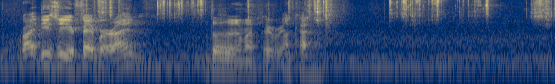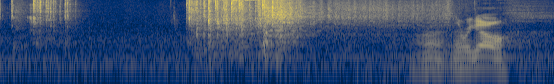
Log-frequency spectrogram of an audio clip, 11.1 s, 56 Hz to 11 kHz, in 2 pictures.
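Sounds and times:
coins clinking into slot: 0:01.6 - 0:02.1, 0:03.1 - 0:06.4, 0:07.4 - 0:09.6.

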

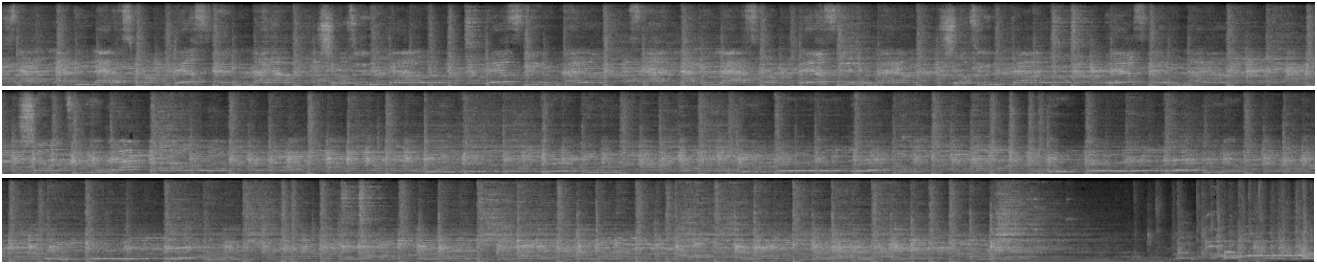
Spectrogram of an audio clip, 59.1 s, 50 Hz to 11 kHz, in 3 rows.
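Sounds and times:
person singing: 0:00.0 - 0:19.0, 0:19.6 - 0:24.6, 0:25.6 - 0:44.6, 0:45.3 - 0:47.6
steady drum beat: 0:00.0 - 0:56.6
electric guitars: 0:00.0 - 0:59.0.

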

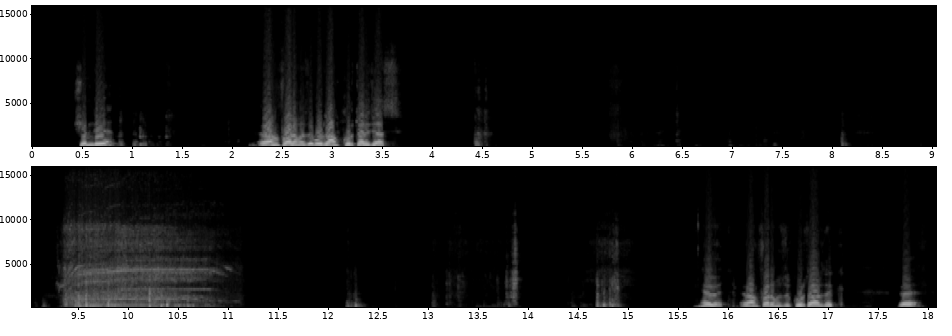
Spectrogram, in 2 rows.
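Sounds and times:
cordless drill running: 0:09.3 - 0:11.2.

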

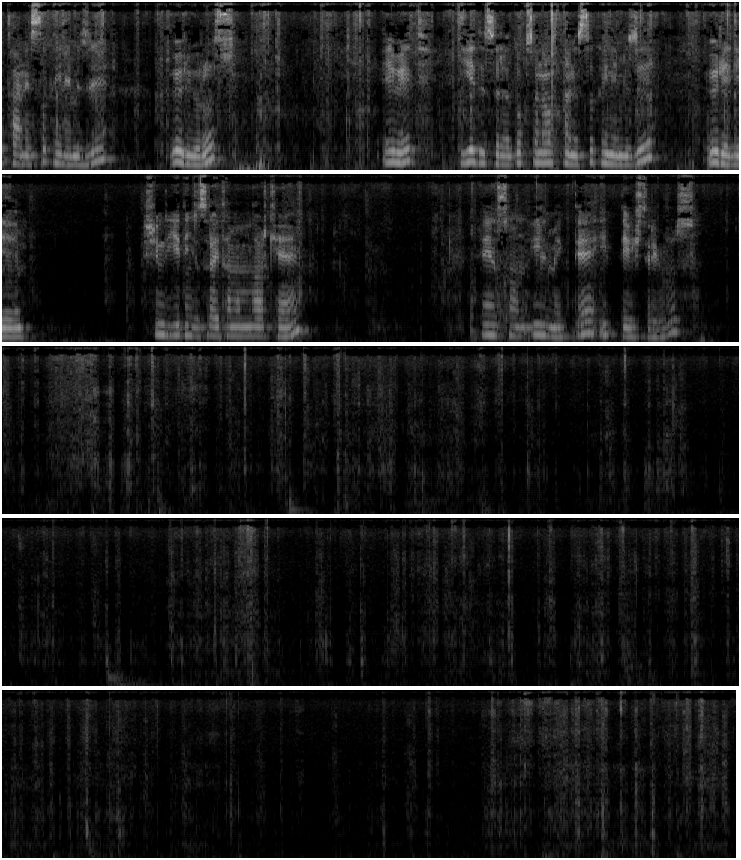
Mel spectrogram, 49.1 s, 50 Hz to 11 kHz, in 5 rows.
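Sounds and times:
faint rustling: 0:00.0 - 0:10.6, 0:11.2 - 0:49.0.

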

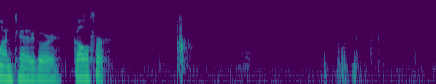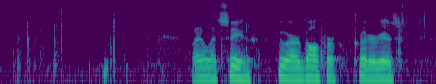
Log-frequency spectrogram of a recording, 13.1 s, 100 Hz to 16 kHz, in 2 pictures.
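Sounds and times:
paper cards rustling: 0:04.6 - 0:13.0.

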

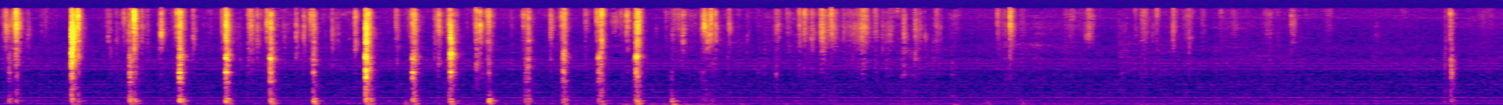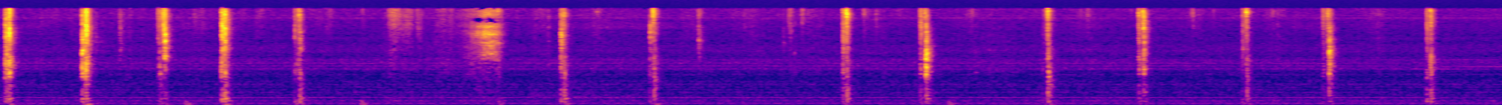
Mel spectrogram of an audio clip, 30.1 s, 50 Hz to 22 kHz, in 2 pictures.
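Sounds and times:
cards in plastic holders clicking: 0:00.0 - 0:06.8, 0:23.4 - 0:24.5, 0:28.2 - 0:28.5
steady low hum: 0:00.0 - 0:30.0.

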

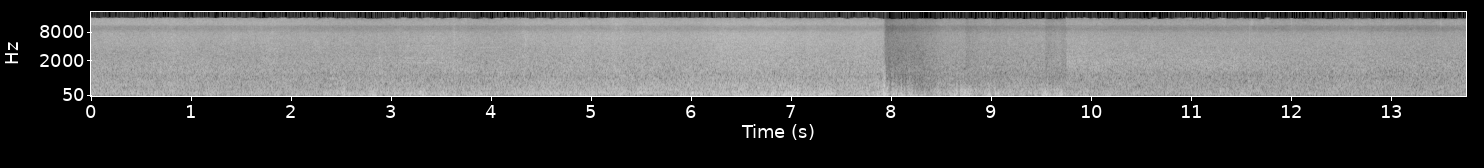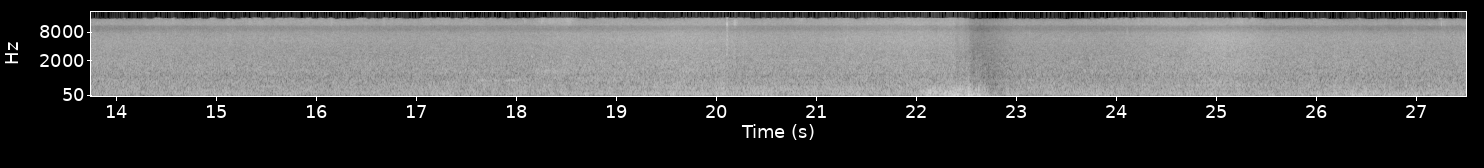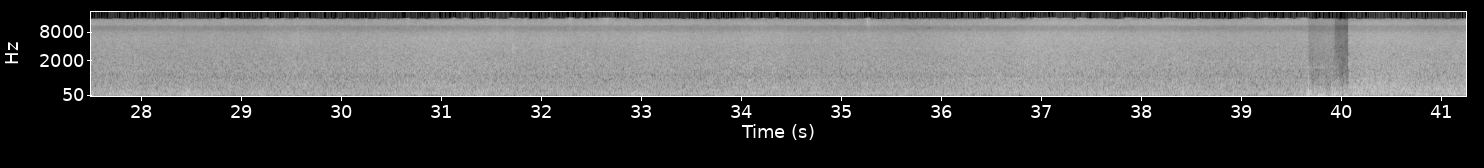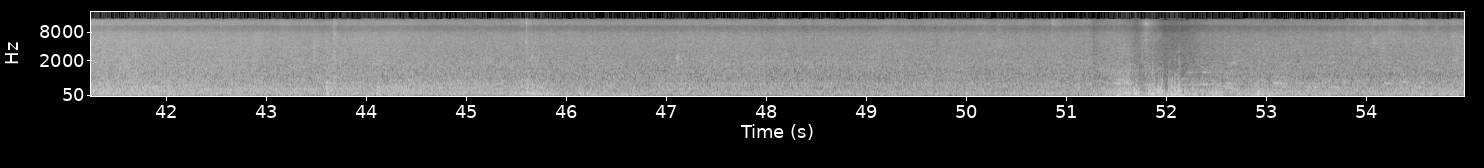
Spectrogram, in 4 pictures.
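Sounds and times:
heavy rain downpour: 0:00.0 - 0:54.9
wind gust buffeting microphone: 0:21.6 - 0:22.9, 0:39.4 - 0:42.0, 0:51.2 - 0:54.0.

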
